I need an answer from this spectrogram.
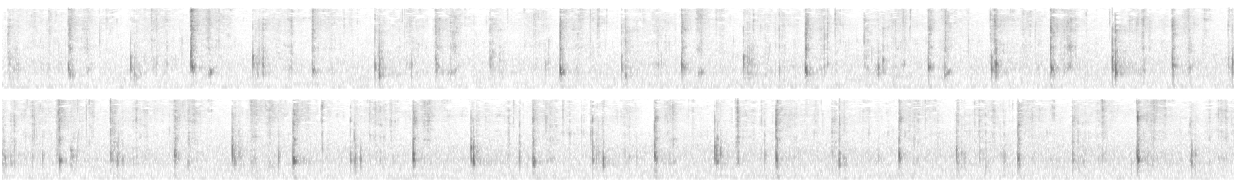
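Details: Horse trotting: sharp, regular clip-clop hoofbeats, roughly three to four strikes per second, steady throughout over a faint background hiss.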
